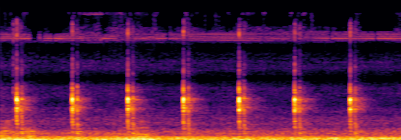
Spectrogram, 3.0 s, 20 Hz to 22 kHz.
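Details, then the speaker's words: Vevor 8 kW Chinese diesel heater at first startup: sharp, even ticks about 72 a minute over a low hum as the dosing pump feeds fuel; normal metering, though air in the line is suspected. "A pretty steady click out of there now. There's a lot of air in that line,"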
